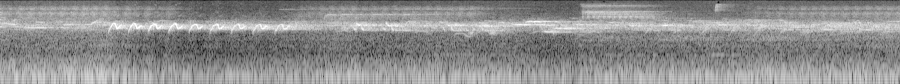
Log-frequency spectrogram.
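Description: Birdsong: several birds chirping and whistling, with a rapid trill about a second in, over a steady low hum.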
